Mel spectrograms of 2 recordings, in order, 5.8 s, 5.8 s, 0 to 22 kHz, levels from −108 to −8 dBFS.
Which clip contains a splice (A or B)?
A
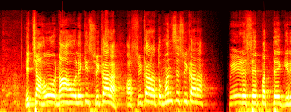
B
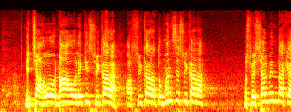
A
